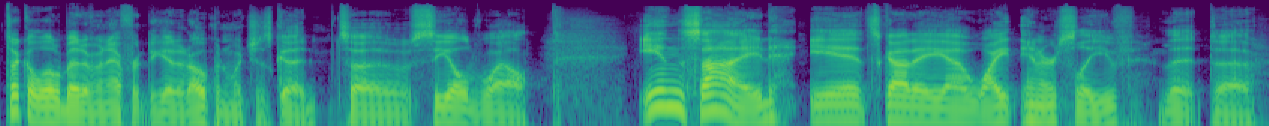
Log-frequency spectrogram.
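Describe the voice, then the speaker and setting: A man's voice: low-pitched, no echo, clean studio sound. A middle-aged American man hosting a casual radio-style podcast, rambling along with dryly joking asides. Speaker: podcast host. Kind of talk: casual radio-show talk.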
